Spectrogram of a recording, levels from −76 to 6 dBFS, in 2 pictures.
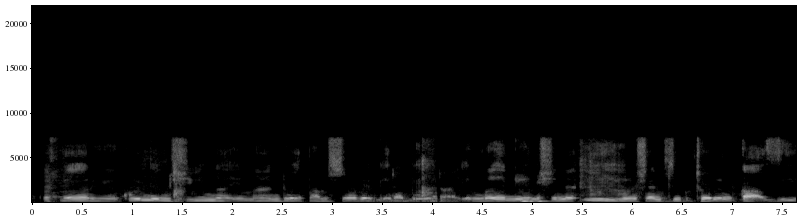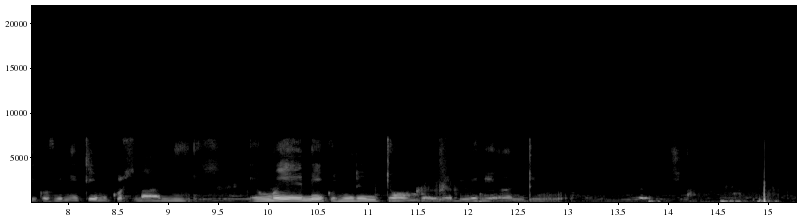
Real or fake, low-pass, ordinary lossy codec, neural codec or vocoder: fake; 7.2 kHz; MP3, 48 kbps; codec, 16 kHz, 4 kbps, X-Codec, HuBERT features, trained on general audio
